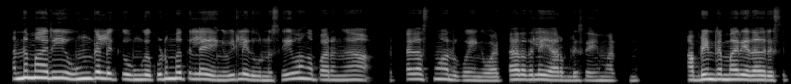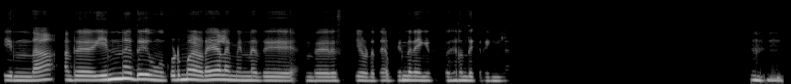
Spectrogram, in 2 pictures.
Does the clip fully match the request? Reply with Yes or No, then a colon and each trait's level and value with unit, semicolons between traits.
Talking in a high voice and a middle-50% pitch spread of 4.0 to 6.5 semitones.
Yes: high, 205 Hz; average, 4.3 semitones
